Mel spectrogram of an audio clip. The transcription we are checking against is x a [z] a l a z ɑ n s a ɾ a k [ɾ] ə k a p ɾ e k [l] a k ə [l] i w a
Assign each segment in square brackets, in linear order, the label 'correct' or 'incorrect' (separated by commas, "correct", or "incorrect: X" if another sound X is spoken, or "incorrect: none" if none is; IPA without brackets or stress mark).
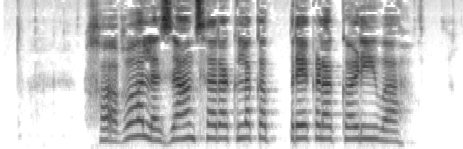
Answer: incorrect: ɣ, incorrect: l, incorrect: ɽ, incorrect: ɽ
